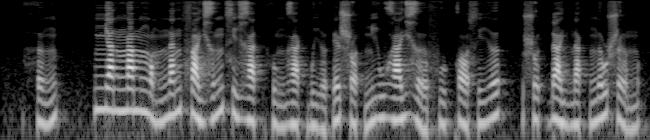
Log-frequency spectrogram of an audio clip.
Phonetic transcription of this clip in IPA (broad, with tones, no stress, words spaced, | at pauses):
hə˨˩˦ŋ | ɲa˧nŋa˧mŋɔ˨˩˨m na˧˥nfa˨˩jɣə˧˥ŋ si˨˩˨ɣa˨˩t̚ hu˨˩˨ŋɣa˨˩k̚wi˨˩˨ə̯ʔe˧˥ ʂɔ˨˩t̚ɲi˧wɣa˧˥j ɣəː˨˩˨fu˨˩˦ kɔ˨˩si˧˥ə̯ | ʂo˨˩t̚ɗa˨˩j na˨˩k̚ŋə˧˥w ʂə˨˩˨m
